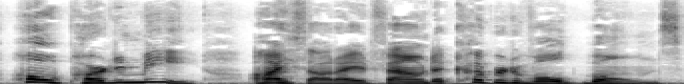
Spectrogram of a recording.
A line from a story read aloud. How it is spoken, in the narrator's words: Herbert laughed and said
